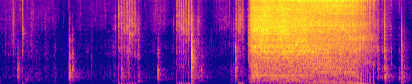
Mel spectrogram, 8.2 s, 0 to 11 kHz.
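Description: A ratchet with a 10mm socket works a headlight bolt loose on a 2003-08 Toyota Matrix: scattered sharp clicks close by, then a loud, sustained burst of mechanical noise lasting a couple of seconds before the clicks return.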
